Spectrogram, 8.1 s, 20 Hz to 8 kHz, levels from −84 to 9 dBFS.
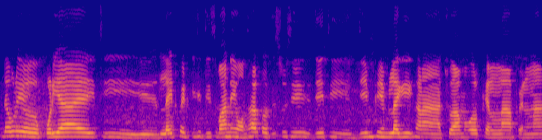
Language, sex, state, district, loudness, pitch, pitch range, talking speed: Odia, female, Odisha, Sambalpur, -18 LUFS, 225 Hz, 205-235 Hz, 155 wpm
